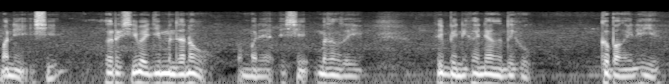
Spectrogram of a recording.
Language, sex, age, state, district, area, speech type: Bodo, male, 18-30, Assam, Baksa, rural, spontaneous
